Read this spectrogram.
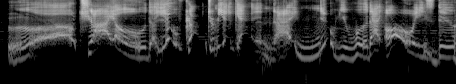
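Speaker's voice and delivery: piercing, reedy, thin, sharp voice, very slow. Narrating a voice calling from behind a hut's warped shutters: thin, sharp voice. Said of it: "a voice that is thin and sharp".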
